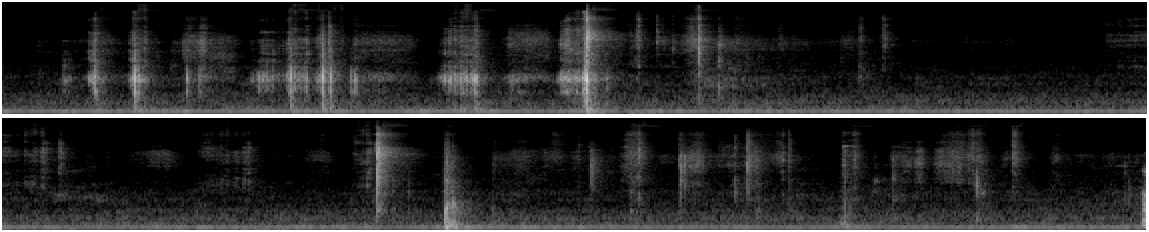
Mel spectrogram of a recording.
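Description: Close, crisp scissor snips through denim come in quick clusters, then pause, then resume, over a constant low electrical hum.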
